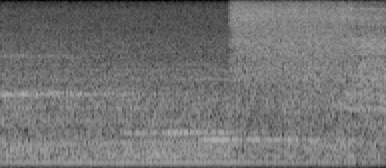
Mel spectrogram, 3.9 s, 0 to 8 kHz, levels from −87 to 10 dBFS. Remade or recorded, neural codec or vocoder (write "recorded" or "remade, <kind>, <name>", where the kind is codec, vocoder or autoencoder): recorded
